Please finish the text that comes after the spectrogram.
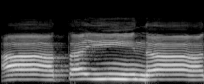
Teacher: حمزہ کے اوپر کھڑا زبر ہے، تھوڑا سا لمبا کر کے پڑھیں گے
